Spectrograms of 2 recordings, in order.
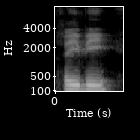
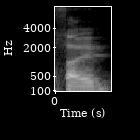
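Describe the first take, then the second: First: The name is said the common, usual way. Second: The name is sounded out following its spelling. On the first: "but people pronounce it Phoebe" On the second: "I call it Phoebe because that's how it's spelt"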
